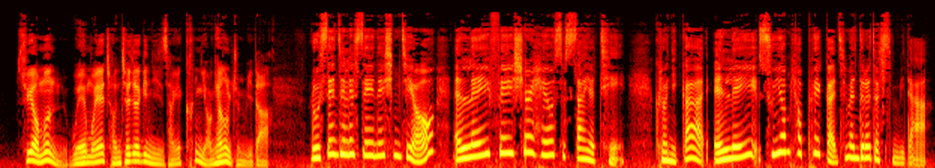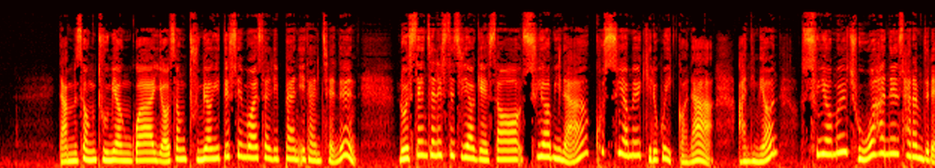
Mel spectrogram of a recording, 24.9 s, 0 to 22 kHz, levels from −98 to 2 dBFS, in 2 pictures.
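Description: At 7.01, 12.07 and 18.3 s the speech has a single sharp click, each a thin vertical line across the spectrum, likely dropped samples: under a millisecond goes missing, so the waveform jumps.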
